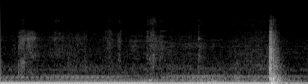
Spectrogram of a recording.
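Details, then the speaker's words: 2006 Nissan Altima that sat almost a year without a battery and wouldn't run, after new fuel pump and adding gas: low, smooth, even idle hum, no misses or knocks, door thump near end. Normal idle. "Oh yeah, it's working. There we go, it runs, yay!"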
